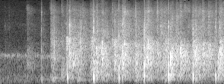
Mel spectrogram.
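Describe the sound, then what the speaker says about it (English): An audience applauding frontline workers at a Baltimore mayoral housing announcement for seniors, clapping that starts abruptly and builds into a steady burst of many hands, fairly close. "want to give a special round of applause to those frontline workers who aren't here"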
